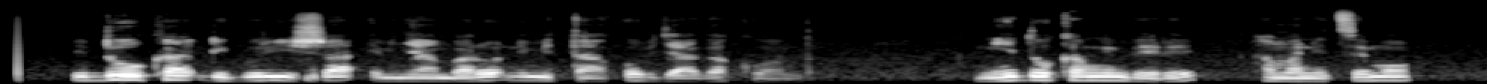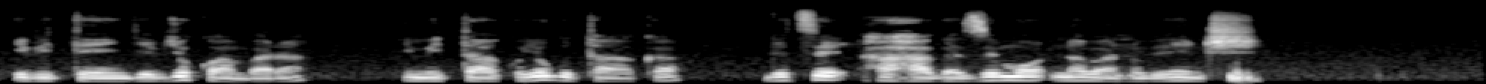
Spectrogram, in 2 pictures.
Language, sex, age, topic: Kinyarwanda, male, 25-35, finance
